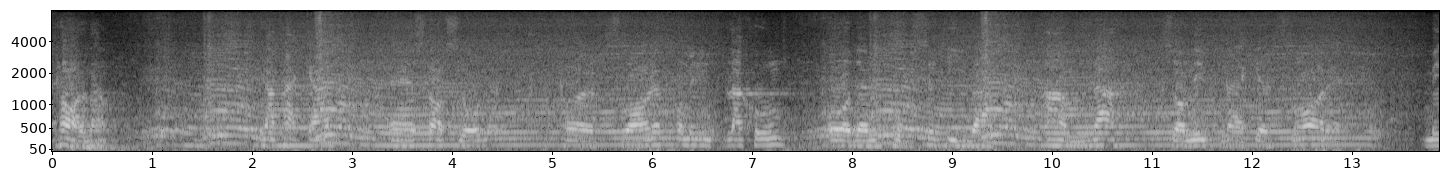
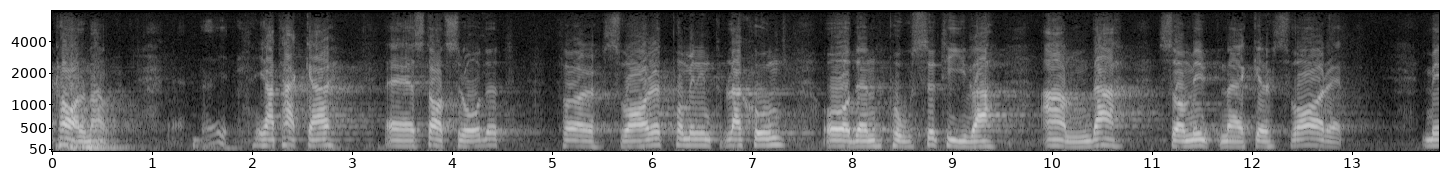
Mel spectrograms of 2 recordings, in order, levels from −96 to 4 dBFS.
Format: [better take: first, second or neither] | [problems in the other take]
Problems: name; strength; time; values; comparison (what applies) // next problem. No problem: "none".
second | background sound (Race car, auto racing / Accelerating, revving, vroom); 3 dB below the speech // room echo; dies away in 0.7 s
